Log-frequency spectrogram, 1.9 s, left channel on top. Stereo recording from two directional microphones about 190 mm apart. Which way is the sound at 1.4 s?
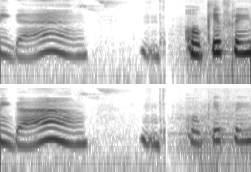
50° left (ahead or behind).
